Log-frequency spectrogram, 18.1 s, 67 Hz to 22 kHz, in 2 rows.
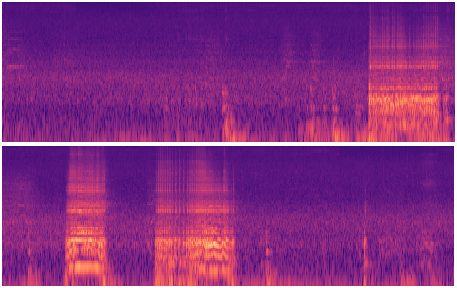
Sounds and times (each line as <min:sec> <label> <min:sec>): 0:04.4 Creaking tree 0:18.1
